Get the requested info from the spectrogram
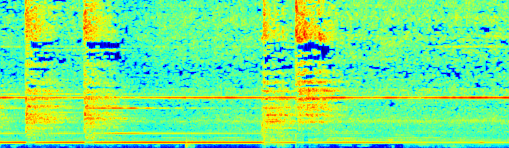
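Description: Four ringing metallic clangs of steel being struck, two early and two close together past the middle, over a steady high-pitched hum.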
